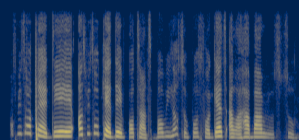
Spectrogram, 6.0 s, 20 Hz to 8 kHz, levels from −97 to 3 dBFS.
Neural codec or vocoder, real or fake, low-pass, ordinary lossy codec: codec, 24 kHz, 0.9 kbps, WavTokenizer, medium speech release version 2; fake; 7.2 kHz; none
